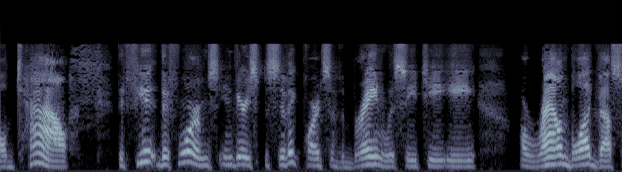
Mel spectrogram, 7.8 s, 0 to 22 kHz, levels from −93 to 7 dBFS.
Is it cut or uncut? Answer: uncut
